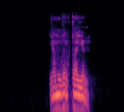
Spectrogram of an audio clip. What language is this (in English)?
Bashkir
